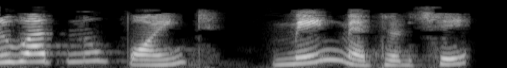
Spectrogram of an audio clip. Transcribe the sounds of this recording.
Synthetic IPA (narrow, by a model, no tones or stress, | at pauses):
ɾuat̪nũpɔiɳʈ | menmɛt̪ʰəɖt͡ʃʰe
